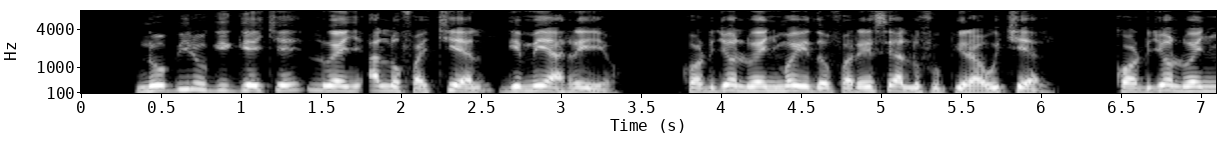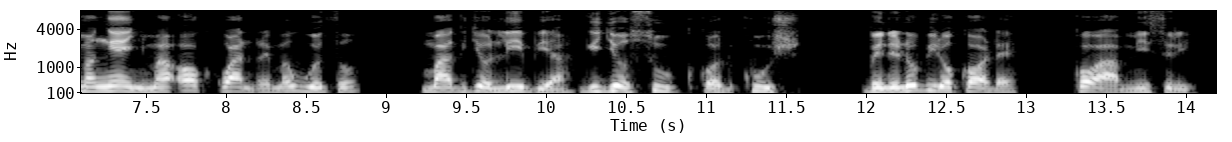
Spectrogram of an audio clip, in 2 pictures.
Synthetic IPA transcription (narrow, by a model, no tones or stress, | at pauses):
nobiɾoɡɪɡet͡ʃelwɛɲalʊfat͡ʃɪɛlɡɪmɪaɾɪjɔ̰ | kɔdd͡ʒɔlwɛɲmɔɪd̪ɔfaɾisɪalʊfupjeɾaʊt͡ʃɪɛl | kɔdd͡ʒɔlwɛɲmaŋɛɲmaʔɔkːwanɾɛmawot̪o | maɡd͡ʒɔlɪbɪaɡɪd͡ʒosukːɔdkuʃ | bendenobiɾokɔdɛ | kɔamisɾḭ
